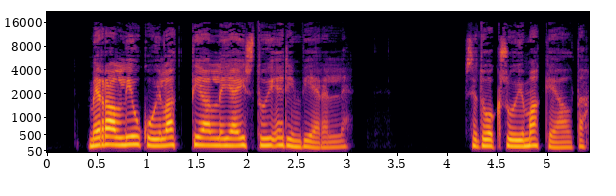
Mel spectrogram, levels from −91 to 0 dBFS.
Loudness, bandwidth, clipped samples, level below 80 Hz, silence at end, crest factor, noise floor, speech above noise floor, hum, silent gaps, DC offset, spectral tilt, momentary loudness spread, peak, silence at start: -17 LUFS; 15 kHz; under 0.1%; -70 dBFS; 0 s; 16 dB; under -90 dBFS; over 74 dB; none; none; under 0.1%; -6 dB/octave; 12 LU; -2 dBFS; 0.4 s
